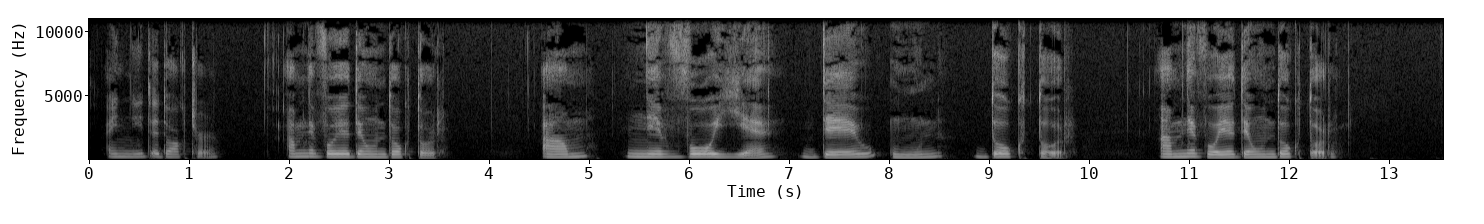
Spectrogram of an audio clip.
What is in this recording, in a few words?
I need a doctor, romanian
